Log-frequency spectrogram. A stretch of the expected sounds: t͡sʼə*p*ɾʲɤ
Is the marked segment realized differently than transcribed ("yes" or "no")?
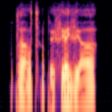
no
